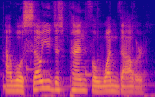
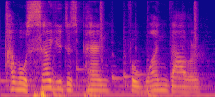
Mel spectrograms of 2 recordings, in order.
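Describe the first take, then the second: First: It is said in a plain, normal talking voice. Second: It is said in a sad, calm, subdued voice. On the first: "Here is my normal recording voice" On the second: "Here is my sad recording voice"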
